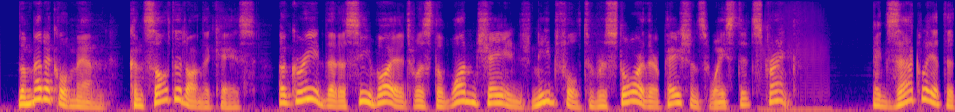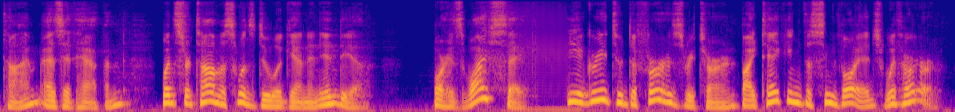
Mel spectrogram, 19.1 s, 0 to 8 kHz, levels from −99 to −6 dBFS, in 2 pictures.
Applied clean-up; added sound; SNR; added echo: neural diffusion model UNIVERSE++.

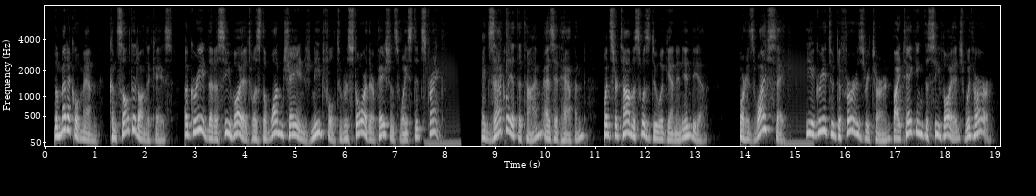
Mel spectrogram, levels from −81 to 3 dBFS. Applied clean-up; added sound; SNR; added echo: none; Bass drum / Keyboard (musical); 19 dB; none.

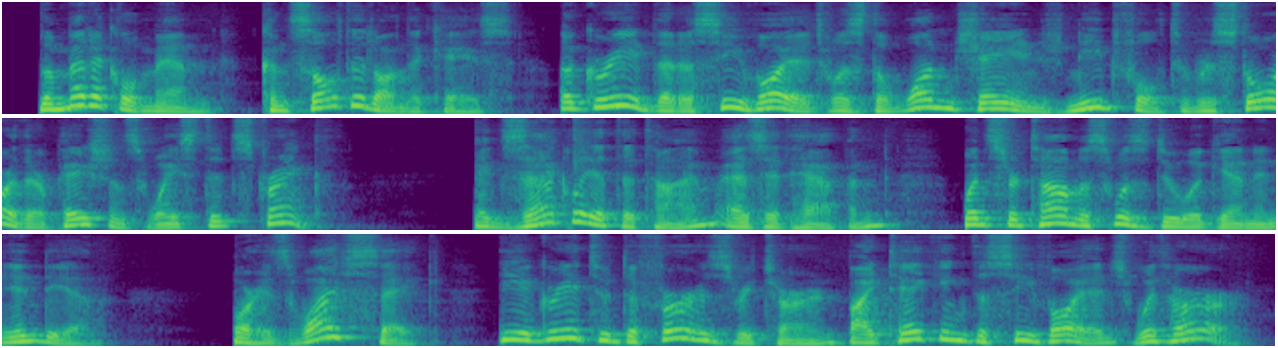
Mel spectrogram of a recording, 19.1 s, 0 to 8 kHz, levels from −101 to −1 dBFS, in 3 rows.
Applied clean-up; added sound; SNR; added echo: none; none; none; none.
